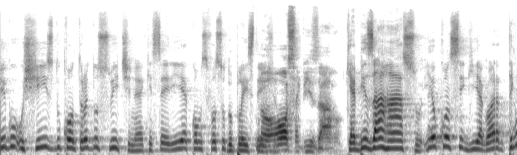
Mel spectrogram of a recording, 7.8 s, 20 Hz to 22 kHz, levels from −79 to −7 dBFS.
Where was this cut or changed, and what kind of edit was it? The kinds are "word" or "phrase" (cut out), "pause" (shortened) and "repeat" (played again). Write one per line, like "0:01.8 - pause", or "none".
0:03.4 - word
0:04.5 - word
0:06.4 - word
